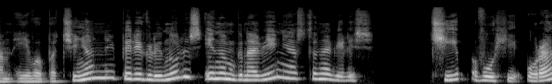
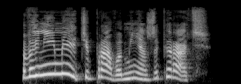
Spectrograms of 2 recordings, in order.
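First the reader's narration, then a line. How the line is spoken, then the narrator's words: Shouting from the corridor. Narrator (Russian): кричала в коридоре журналистка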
